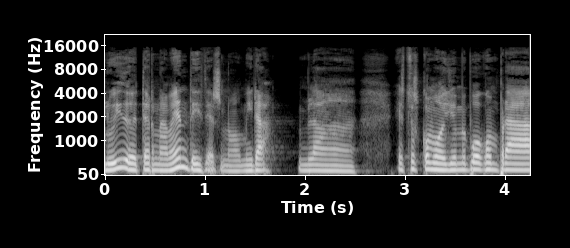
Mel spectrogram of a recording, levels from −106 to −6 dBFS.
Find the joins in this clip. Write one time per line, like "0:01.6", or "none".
none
